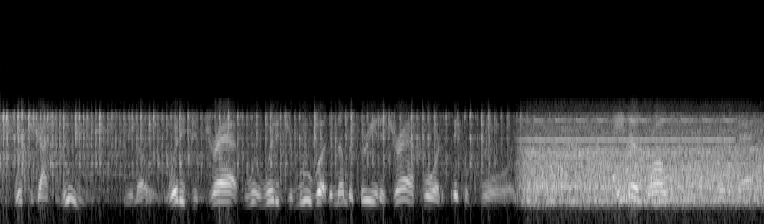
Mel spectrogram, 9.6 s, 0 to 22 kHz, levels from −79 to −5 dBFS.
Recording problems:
phone-call audio
traffic noise; very loud; throughout; 1 dB above the speech

